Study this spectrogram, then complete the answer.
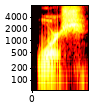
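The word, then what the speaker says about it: Warsh: New Fed chair, Kevin Worsh. W A R S H. No, that's not Wash.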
